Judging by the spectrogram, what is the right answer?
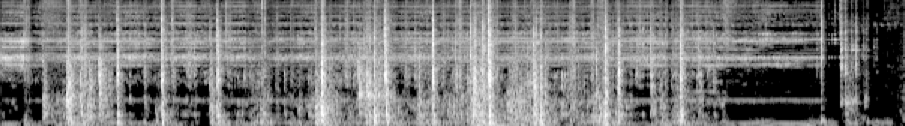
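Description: Irregular clicks and light knocks, busiest in the middle, over a faint steady hum.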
